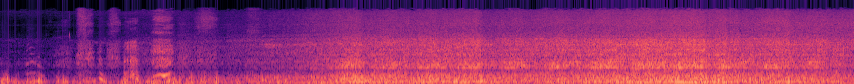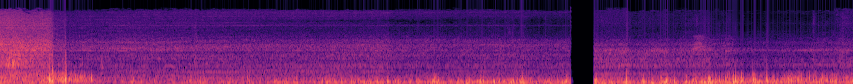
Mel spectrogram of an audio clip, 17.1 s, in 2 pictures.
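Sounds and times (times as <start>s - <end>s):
train rushing past at speed: 1.3s - 17.0s.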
